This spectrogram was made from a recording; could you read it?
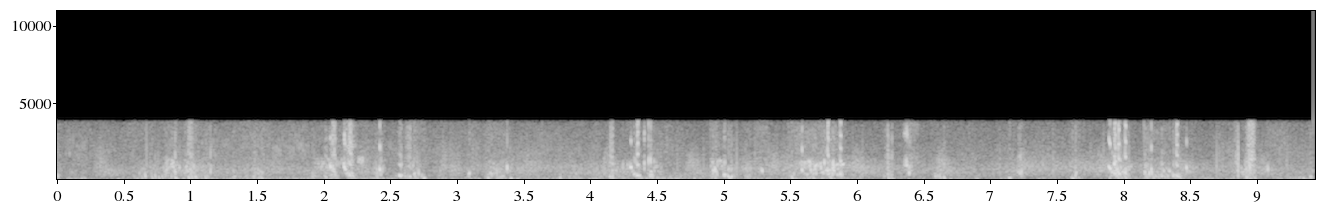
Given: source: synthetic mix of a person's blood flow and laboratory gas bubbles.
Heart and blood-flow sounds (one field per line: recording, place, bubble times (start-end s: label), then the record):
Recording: Doppler ultrasound of blood flow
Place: subclavian vein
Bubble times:
0.00-0.08 s: bubbles
0.56-1.21 s: bubbles
1.32-1.64 s: bubbles
1.92-2.35 s: bubbles
2.38-2.49 s: bubbles
2.56-2.79 s: bubbles
3.06-3.15 s: bubbles
3.21-3.43 s: bubbles
4.09-4.73 s: bubbles
4.92-5.34 s: bubbles
5.48-5.96 s: bubbles
6.20-6.33 s: bubbles
6.36-6.50 s: bubbles
6.57-6.72 s: bubbles
7.13-7.28 s: bubbles
7.60-7.72 s: bubbles
7.87-8.13 s: bubbles
8.16-8.54 s: bubbles
8.86-9.04 s: bubbles
9.07-9.13 s: bubbles
9.39-9.44 s: bubbles
From the record:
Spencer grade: 3 (all of the cardiac periods contain showers or single bubble signals, but not dominating or overriding the cardiac motion signals)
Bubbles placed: anywhere in the cardiac cycle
